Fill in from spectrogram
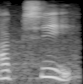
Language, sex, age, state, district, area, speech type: Bodo, female, 30-45, Assam, Chirang, urban, read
